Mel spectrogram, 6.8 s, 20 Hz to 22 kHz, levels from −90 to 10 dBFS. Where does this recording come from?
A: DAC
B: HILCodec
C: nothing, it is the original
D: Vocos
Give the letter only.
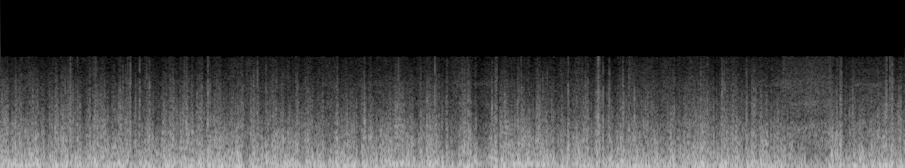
C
